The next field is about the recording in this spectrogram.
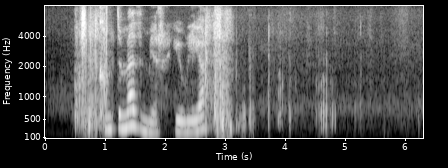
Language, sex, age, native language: Icelandic, female, 7, Icelandic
